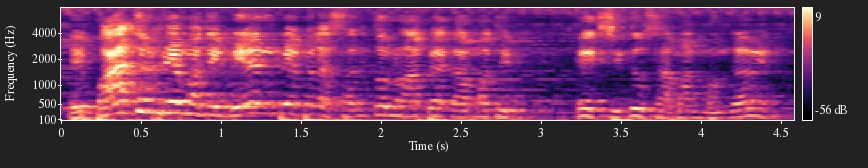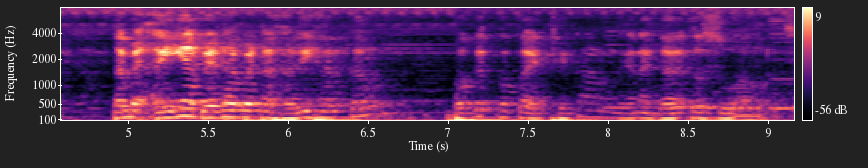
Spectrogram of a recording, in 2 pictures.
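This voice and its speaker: A man preaching a devotional sermon, telling a story and often addressing listeners as "saheb", his voice swinging between hushed and raised lines. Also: on the high side, highs cut off. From Gujarat, India. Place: devotional gathering hall. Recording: echoey hall with faint music.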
